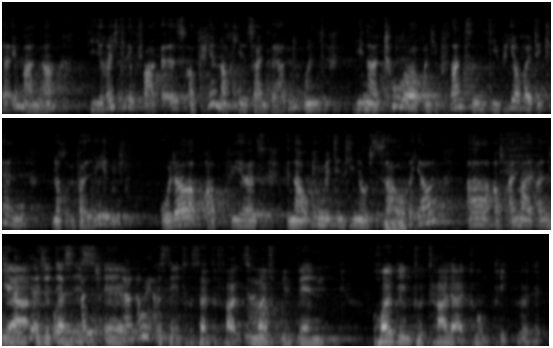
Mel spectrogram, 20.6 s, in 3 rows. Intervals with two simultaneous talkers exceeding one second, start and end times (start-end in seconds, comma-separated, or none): 13.7-15.8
